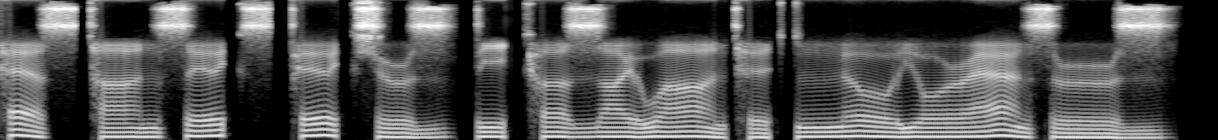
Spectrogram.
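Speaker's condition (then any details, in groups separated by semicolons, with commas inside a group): Cerebral palsy, athetoid type, speech-generating device; uses AAC speech device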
